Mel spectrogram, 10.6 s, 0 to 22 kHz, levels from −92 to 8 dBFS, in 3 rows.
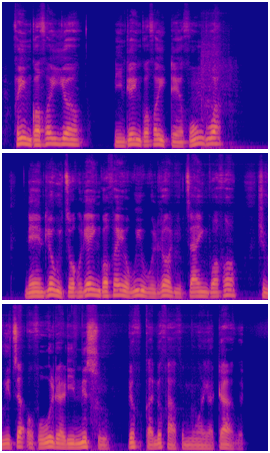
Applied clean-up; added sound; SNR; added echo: neural mask model DeepFilterNet 3.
